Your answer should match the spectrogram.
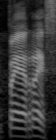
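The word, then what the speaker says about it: Peres: di sini adalah ufarsin ini PRS jadi bacanya Perez ya ya ini di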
